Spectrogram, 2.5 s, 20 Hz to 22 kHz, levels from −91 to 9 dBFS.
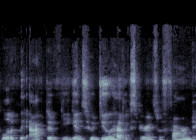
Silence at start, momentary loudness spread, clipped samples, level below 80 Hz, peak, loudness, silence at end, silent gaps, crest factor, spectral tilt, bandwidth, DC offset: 0 s; 7 LU; under 0.1%; -66 dBFS; -10 dBFS; -26 LUFS; 0 s; none; 18 dB; -4 dB/octave; 18 kHz; under 0.1%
